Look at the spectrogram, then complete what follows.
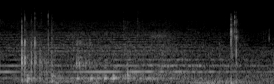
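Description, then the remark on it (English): A heavy, stuck door caked with clay grinds and creaks with a strained, groaning tone as it is dislodged and pulled open, broken by a few scraping knocks and clatters, ending in a short rattle. No one speaks. “You struggle a lot at first, and all of a sudden you hear it. and you manage to dislodge it. A lot of the clay that was on the door comes off, and you begin pulling it open.”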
